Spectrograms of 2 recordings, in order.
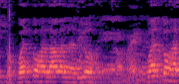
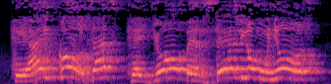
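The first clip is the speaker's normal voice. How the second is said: slow preaching; 3 semitones higher, slower than usual. Acted. Preacher driving home his point to the church, slow and fervent. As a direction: lean into each word for the congregation.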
